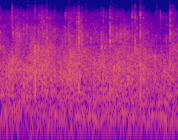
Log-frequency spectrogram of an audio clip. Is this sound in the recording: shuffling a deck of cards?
no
